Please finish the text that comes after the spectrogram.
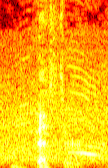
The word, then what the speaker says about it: Beathard: Beathard.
